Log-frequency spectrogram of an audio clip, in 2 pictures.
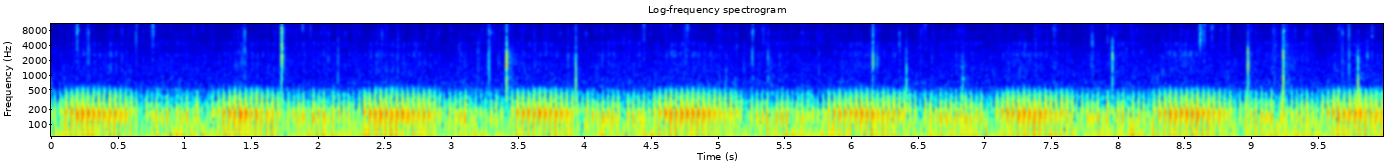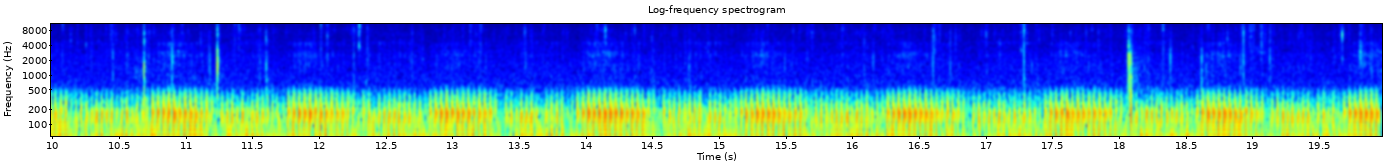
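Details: Cat purring beside a fireplace: a steady, low, rumbling purr that swells and fades with each breath, about once a second, over twenty seconds, with sharp crackles and pops from the fire throughout.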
